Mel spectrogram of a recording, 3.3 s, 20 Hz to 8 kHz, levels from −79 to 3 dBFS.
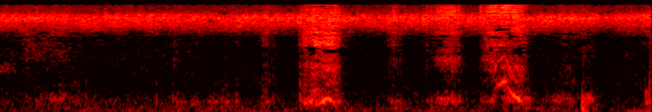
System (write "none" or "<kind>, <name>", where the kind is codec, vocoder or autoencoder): none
